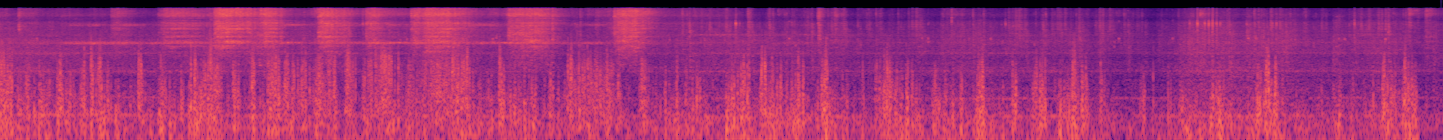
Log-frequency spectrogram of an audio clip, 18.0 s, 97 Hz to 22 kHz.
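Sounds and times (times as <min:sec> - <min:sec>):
diesel locomotive running: 0:00.0 - 0:18.0
wheels clattering on rail: 0:00.0 - 0:18.0
wind buffeting microphone: 0:00.0 - 0:18.0.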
